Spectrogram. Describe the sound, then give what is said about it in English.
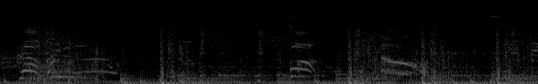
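Gunfire in a shooting video game: several sharp, loud shots crack out at uneven intervals over a busy game soundscape, with voices talking throughout. “Okay, so I put two bullets into this dude, and he's still rolling.”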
